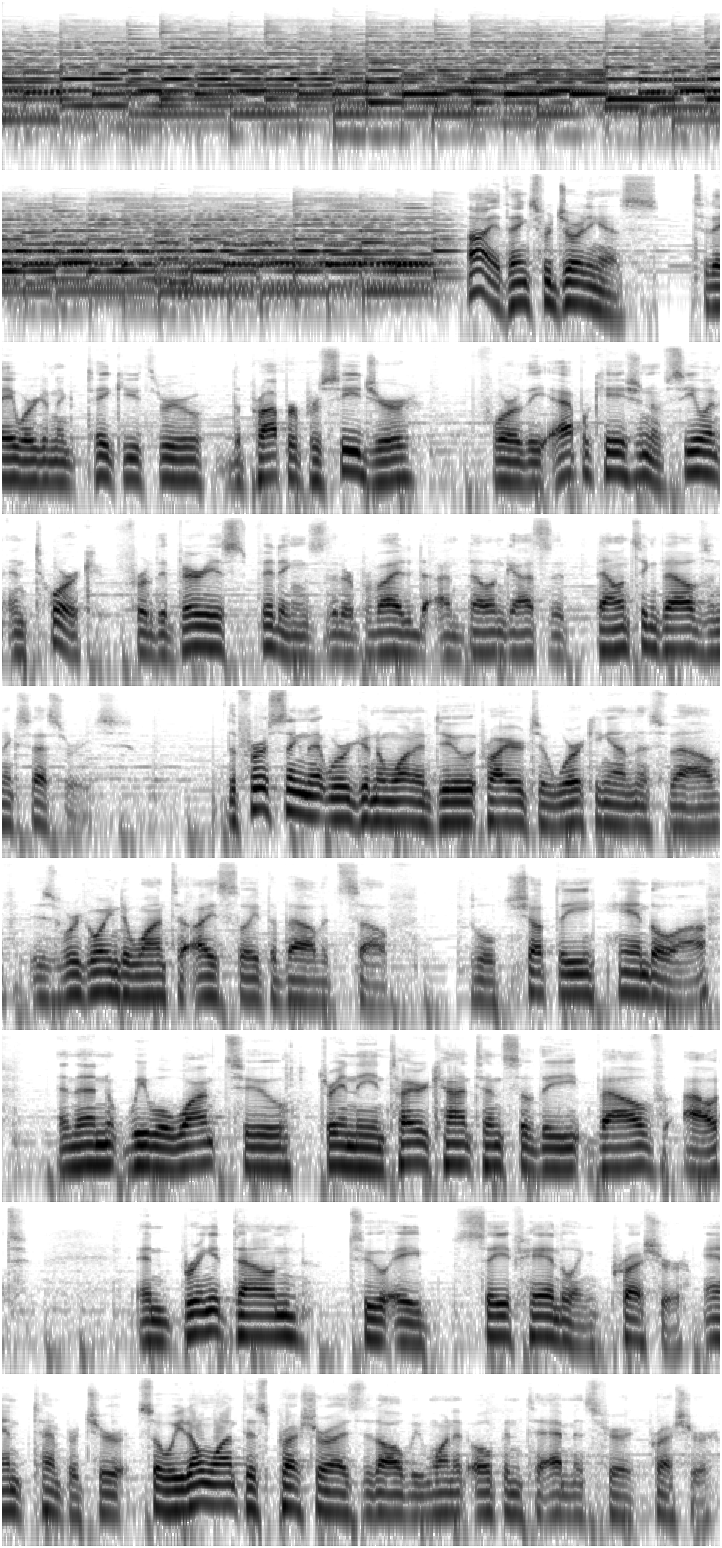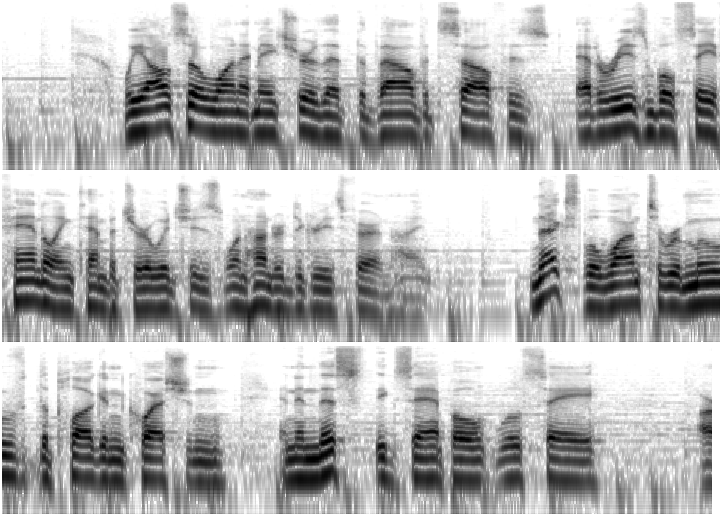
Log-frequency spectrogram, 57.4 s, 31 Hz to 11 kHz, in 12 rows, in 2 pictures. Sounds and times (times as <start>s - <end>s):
Speech: 7.9s - 20.0s, 20.6s - 33.7s, 34.4s - 43.1s, 43.9s - 50.8s, 51.4s - 56.6s.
